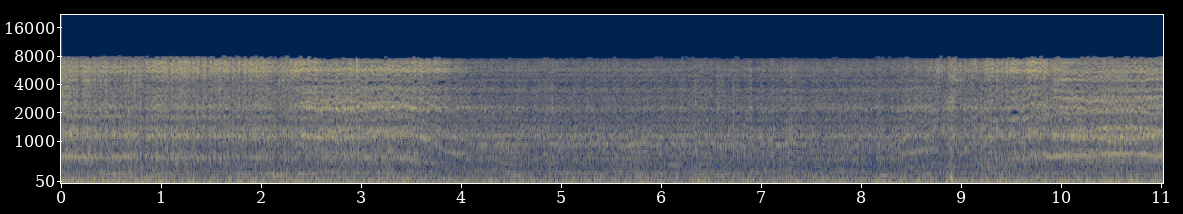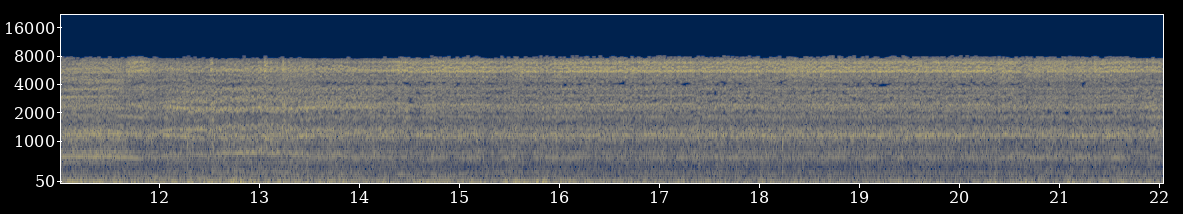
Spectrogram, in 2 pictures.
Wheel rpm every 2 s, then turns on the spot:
160, 150, 70, 70, 110, 160, 160, 160, 160, 160, 160.
none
